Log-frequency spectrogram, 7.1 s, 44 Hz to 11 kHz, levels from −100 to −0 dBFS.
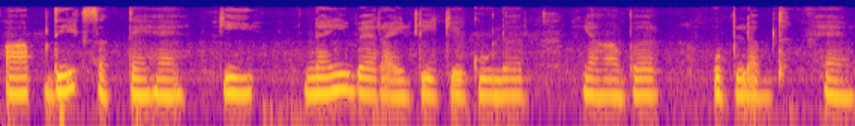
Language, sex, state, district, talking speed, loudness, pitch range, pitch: Hindi, female, Rajasthan, Bikaner, 110 wpm, -18 LUFS, 170-185 Hz, 175 Hz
